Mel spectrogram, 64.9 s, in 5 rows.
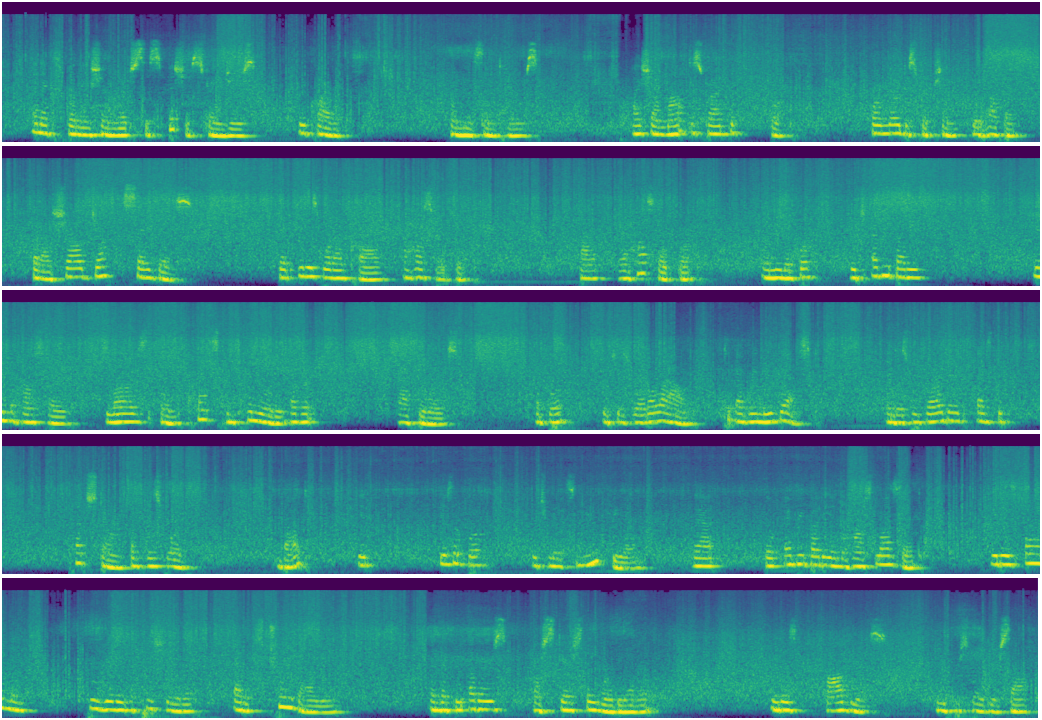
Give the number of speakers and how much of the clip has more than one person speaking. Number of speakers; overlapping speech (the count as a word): one, no overlap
